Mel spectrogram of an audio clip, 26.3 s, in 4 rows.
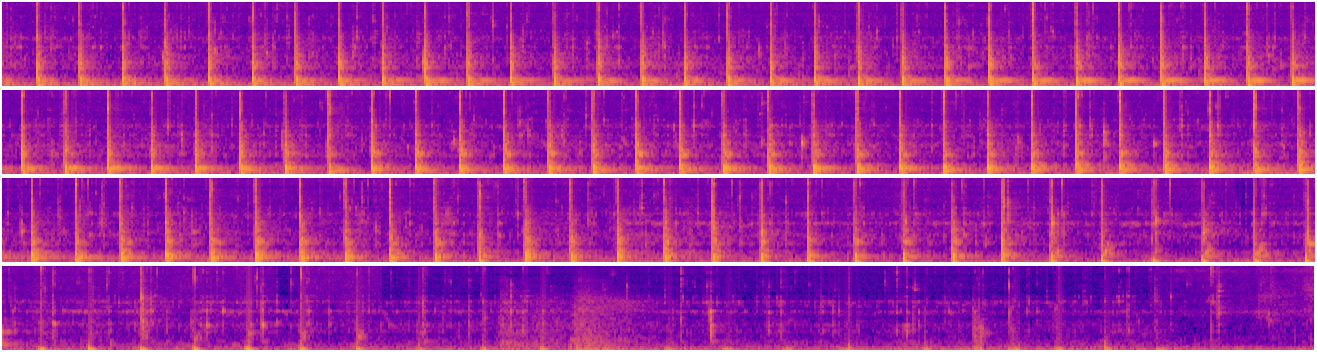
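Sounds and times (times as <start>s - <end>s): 
water jug: 0.0s - 26.2s.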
